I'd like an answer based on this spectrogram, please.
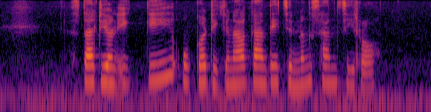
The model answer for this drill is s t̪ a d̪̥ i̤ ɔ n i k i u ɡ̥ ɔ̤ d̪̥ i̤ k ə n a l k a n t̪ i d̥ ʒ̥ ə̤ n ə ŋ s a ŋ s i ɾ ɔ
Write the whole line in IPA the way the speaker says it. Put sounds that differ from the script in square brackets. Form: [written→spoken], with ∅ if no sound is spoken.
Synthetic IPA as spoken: s t̪ a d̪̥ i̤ ɔ n i k i u ɡ̥ ɔ̤ d̪̥ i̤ k ə n a l k a n t̪ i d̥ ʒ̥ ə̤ n ə ŋ s a [ŋ→n] s i ɾ ɔ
